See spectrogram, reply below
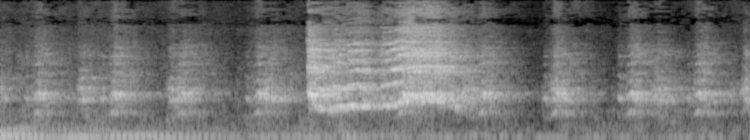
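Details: Green junglefowl call used as a lure for wild birds: fast clucking pulses, more than two per second, interrupted by a loud, broad, hoarse burst lasting nearly a second.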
